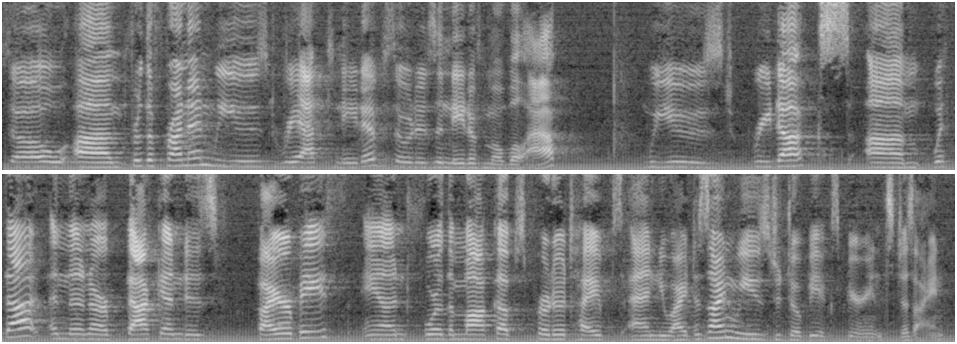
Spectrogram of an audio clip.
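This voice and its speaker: Woman in her thirties, from the US, higher-pitched presenter. Upbeat live demo. Clear background music. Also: normal speed, rough recording. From United States. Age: 30s. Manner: upbeat, demoing an app live. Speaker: bootcamp student presenter. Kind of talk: demo day product presentation. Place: event stage, live presentation.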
